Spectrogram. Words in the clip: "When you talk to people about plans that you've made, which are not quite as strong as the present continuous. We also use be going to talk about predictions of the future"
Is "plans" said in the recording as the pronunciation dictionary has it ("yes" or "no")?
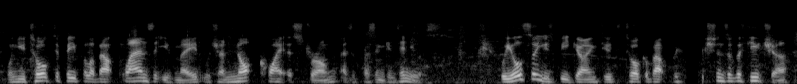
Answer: yes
